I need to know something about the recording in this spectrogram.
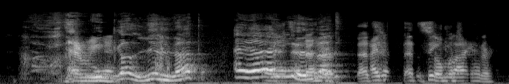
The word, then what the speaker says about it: Lumat: Let's hear it, because this is the definitive pronunciation. How do you say it? Well, in Swedish I say Lumat. There we go, Lumat.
